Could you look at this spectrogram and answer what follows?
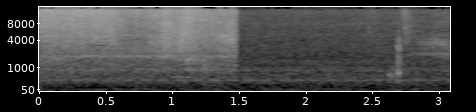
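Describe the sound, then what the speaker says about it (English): Rhubarb stalks are rinsed under a running tap, a soft steady hiss of water that stops abruptly partway through, followed by a faint drip or clink. "and I will wash them first."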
